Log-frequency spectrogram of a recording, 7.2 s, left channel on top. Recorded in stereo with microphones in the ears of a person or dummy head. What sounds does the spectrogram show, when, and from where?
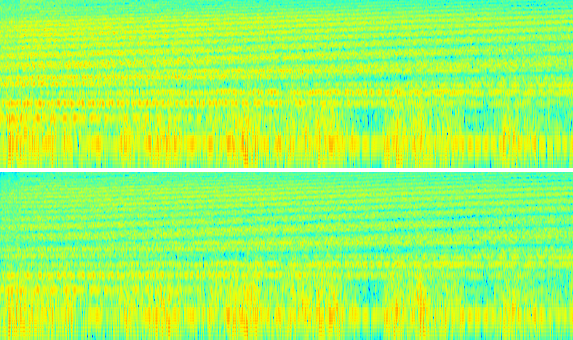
0.0 s a drone: 35° left (ahead or behind); by 7.2 s centre (ahead or behind)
